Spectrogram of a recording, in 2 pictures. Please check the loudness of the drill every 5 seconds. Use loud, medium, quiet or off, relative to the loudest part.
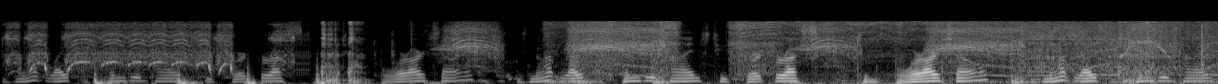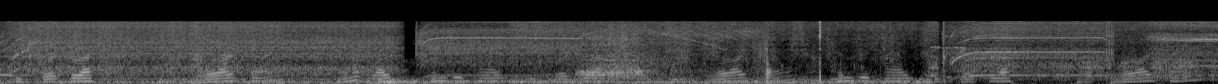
medium, loud, loud, loud, loud.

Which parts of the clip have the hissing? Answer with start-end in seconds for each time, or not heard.
5.4-24.3.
